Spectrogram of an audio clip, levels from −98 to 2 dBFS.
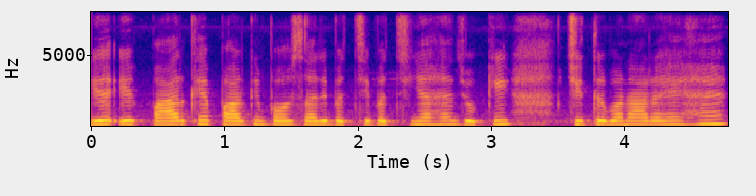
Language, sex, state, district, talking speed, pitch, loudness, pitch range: Hindi, female, Uttarakhand, Tehri Garhwal, 200 wpm, 240 Hz, -17 LUFS, 235-255 Hz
